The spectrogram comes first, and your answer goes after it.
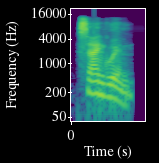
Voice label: "sanguine", Indian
